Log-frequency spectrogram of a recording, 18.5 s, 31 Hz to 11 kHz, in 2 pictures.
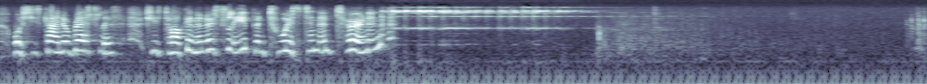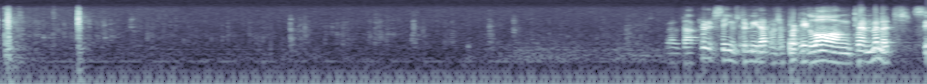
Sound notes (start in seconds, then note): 3.8 bell rings; 9.1 door opens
